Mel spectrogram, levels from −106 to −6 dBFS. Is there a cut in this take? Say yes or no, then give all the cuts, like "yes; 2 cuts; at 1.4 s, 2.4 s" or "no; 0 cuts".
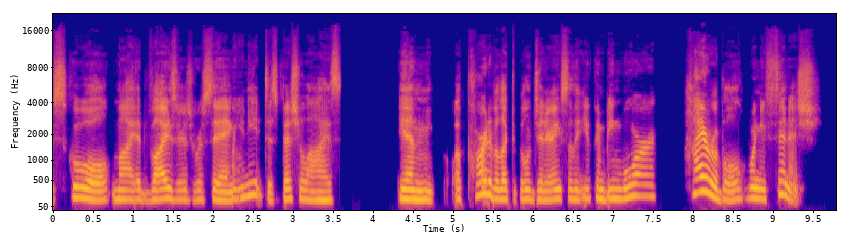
no; 0 cuts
